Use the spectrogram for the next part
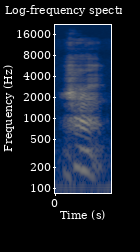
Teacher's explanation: হ্যাঁ এর উচ্চারণটা আমাদের গলার মধ্যবর্তী স্থান থেকে এই আওয়াজটা আসবে, হ্যাঁ খুবই মোটা হবে এবং আমার গলার মধ্যস্থান থেকে আসবে হ্যাঁ।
